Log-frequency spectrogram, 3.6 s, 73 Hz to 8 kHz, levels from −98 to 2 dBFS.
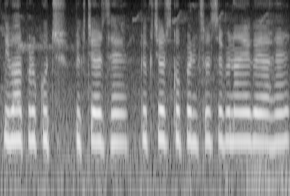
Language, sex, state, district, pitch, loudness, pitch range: Hindi, female, Himachal Pradesh, Shimla, 275 Hz, -16 LUFS, 265-280 Hz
